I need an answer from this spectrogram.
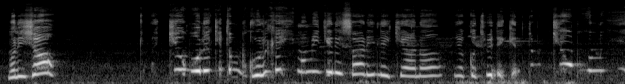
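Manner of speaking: loud, very high accusing outburst; angry confronting. Acted. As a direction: corner her, voice shrieking up. Sister angrily confronts Manisha.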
